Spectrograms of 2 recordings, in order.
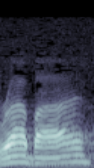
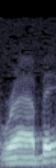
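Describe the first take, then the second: First: The word is said in a standard pronunciation. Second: The word is said in a Scottish pronunciation. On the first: "for Rabbi" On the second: "in Scotland ... they pronounced it Rabbi"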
